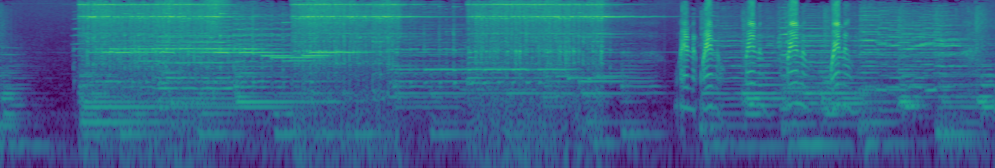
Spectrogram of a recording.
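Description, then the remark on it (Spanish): Rapid, nasal duck quacks burst out in a busy run over the final few seconds, fairly loud, following a stretch of sustained ringing, bell-like tones. “¿Qué tal, doña Patita? ¡Qué milagro, comadrita, que se deje usted oír!”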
